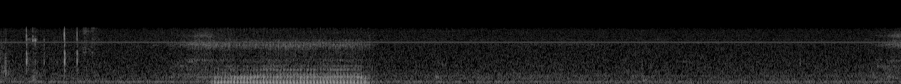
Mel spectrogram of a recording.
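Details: Saint Bernard dog snoring while asleep, possibly dreaming: a single loud, rattling snore about a second and a half long with a low fluttering buzz, in a quiet room with a faint steady tone.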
